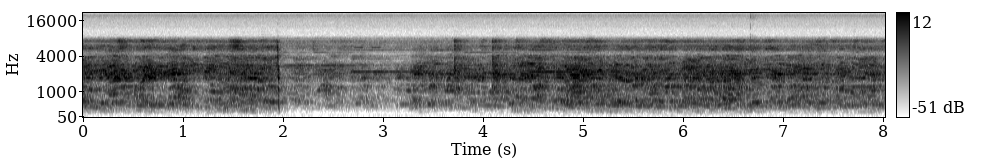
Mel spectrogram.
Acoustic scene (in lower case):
crowded indoor space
